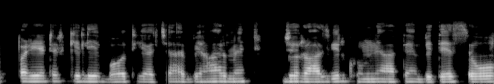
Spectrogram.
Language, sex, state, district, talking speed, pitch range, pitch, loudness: Hindi, male, Bihar, Gaya, 245 wpm, 125-135 Hz, 130 Hz, -19 LUFS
